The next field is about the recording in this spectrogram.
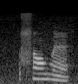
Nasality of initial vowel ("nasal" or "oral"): nasal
